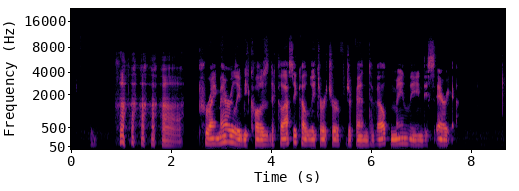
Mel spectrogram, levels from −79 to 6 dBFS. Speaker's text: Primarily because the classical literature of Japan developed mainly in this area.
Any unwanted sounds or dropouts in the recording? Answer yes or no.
yes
